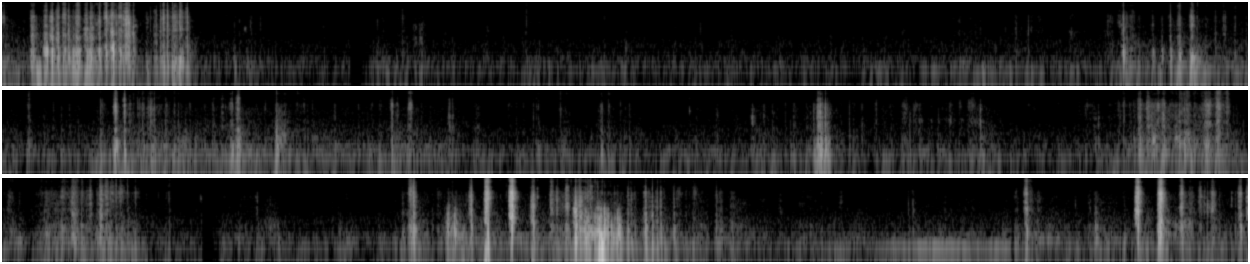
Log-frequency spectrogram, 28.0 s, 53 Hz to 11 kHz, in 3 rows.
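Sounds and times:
paper rustling: 0:15.0 - 0:19.8, 0:21.7 - 0:24.2.

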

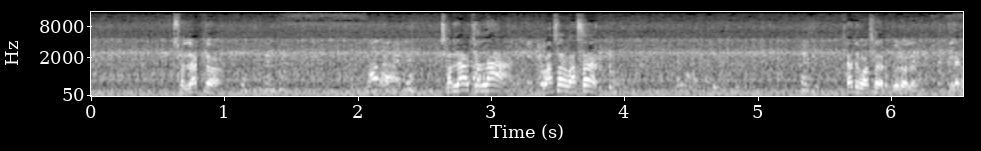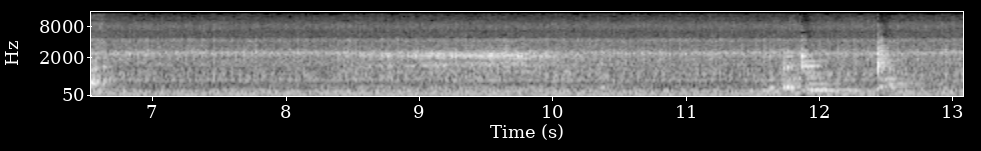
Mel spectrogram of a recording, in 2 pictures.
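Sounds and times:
diesel engine idling: 0:00.0 - 0:13.0
high whine: 0:07.0 - 0:13.0.

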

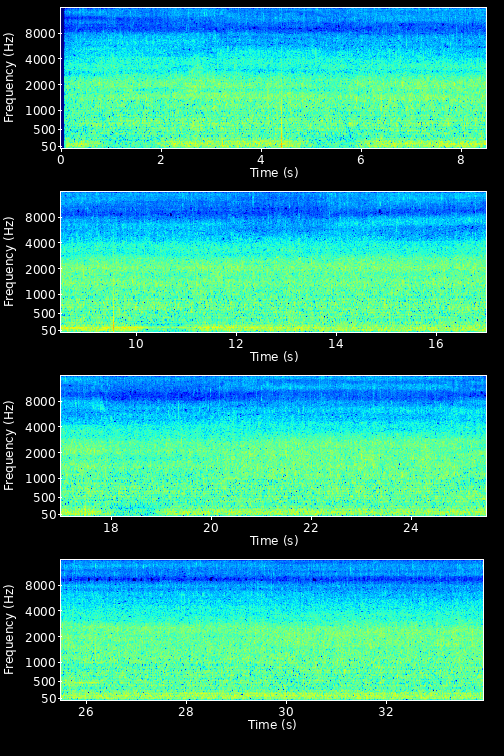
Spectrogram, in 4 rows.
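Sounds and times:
water cascading into pond: 0:00.1 - 0:33.9.

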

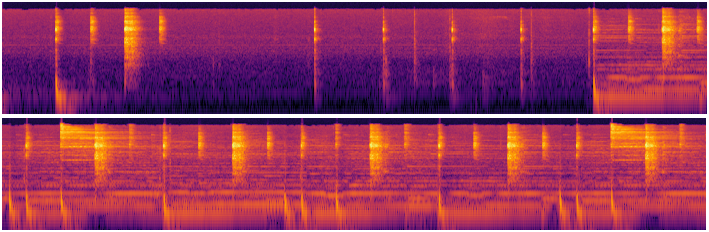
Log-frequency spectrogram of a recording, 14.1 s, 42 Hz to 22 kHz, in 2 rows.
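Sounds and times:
drum pad sample hits: 0:00.0 - 0:01.7, 0:05.9 - 0:14.0
music loop with bass line: 0:00.0 - 0:01.7, 0:05.9 - 0:14.0.

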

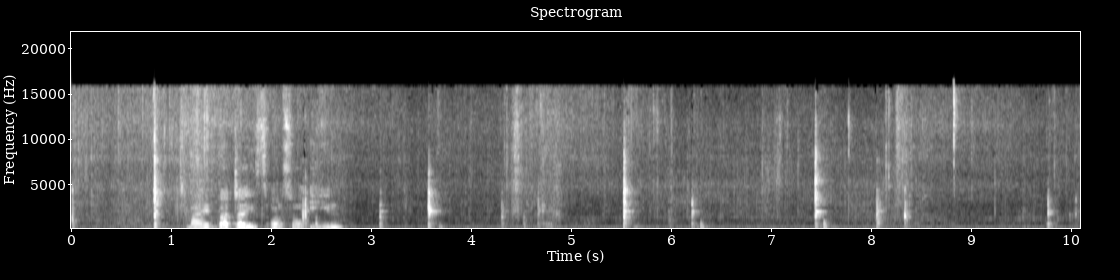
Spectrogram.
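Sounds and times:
wooden spoon stirring spaghetti: 0:02.0 - 0:08.7
spoon knocking against pot: 0:07.4 - 0:08.2.

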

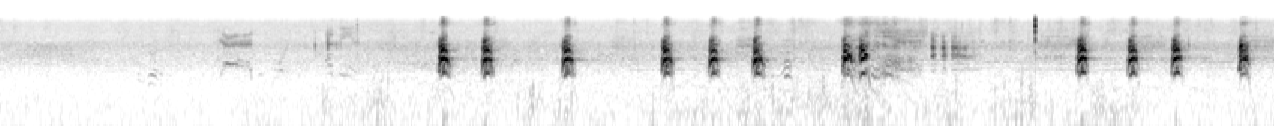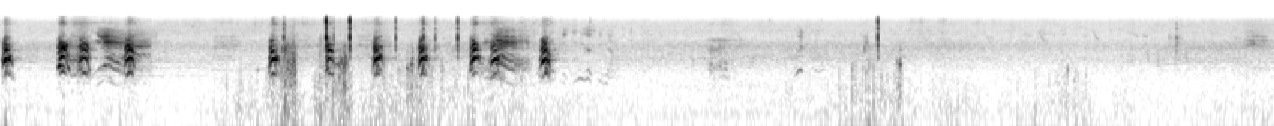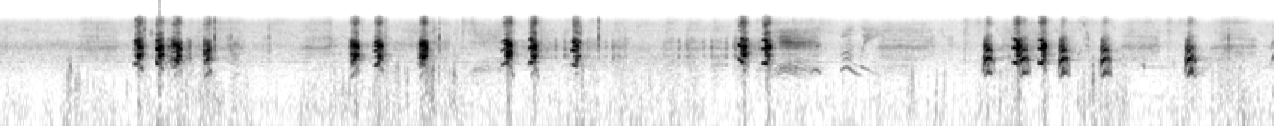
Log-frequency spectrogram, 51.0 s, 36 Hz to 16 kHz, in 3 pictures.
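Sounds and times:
dog barking sharply: 0:05.8 - 0:06.7, 0:07.5 - 0:07.8, 0:11.2 - 0:11.7, 0:17.8 - 0:19.0, 0:35.8 - 0:36.8, 0:38.7 - 0:39.8, 0:40.7 - 0:41.8, 0:47.1 - 0:48.8.

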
